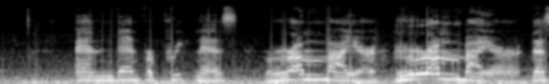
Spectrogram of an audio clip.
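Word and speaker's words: Rombauer: title right now and then for preakness rumbaire rumbaire that's how they say it and for belmont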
